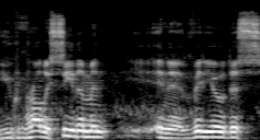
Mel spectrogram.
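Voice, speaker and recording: Noticeable background noise surrounds a man who talks at a moderate speed, his pitch shifting in an ordinary way. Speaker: game developer. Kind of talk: casual game demo talk. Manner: hesitant, many fillers.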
